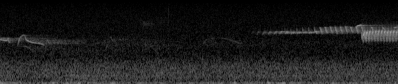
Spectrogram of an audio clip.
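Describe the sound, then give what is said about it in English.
An orange-crowned warbler sings faintly: a brief high chirp at first, then a rapid high trill that builds and grows louder toward the end. “Orange crown warbler in the background.”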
